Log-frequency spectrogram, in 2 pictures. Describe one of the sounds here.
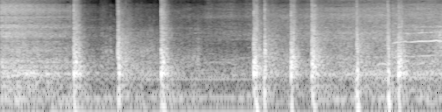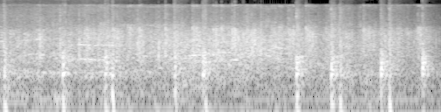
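Firecrackers pop and bang in quick bursts.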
